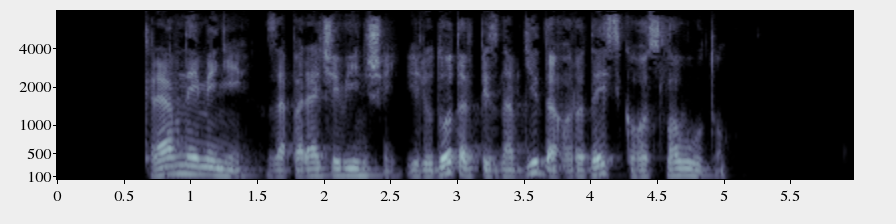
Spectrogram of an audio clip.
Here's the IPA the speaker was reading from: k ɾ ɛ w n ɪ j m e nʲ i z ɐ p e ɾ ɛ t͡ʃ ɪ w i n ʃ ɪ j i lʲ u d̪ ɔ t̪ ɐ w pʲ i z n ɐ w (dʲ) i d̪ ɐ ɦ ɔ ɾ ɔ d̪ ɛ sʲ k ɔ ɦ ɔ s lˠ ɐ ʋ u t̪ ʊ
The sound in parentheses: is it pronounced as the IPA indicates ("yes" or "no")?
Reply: yes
